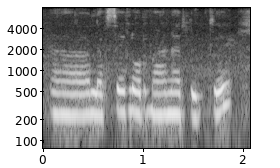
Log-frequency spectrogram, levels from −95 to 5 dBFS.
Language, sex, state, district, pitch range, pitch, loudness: Tamil, female, Tamil Nadu, Kanyakumari, 235-255 Hz, 240 Hz, -12 LUFS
